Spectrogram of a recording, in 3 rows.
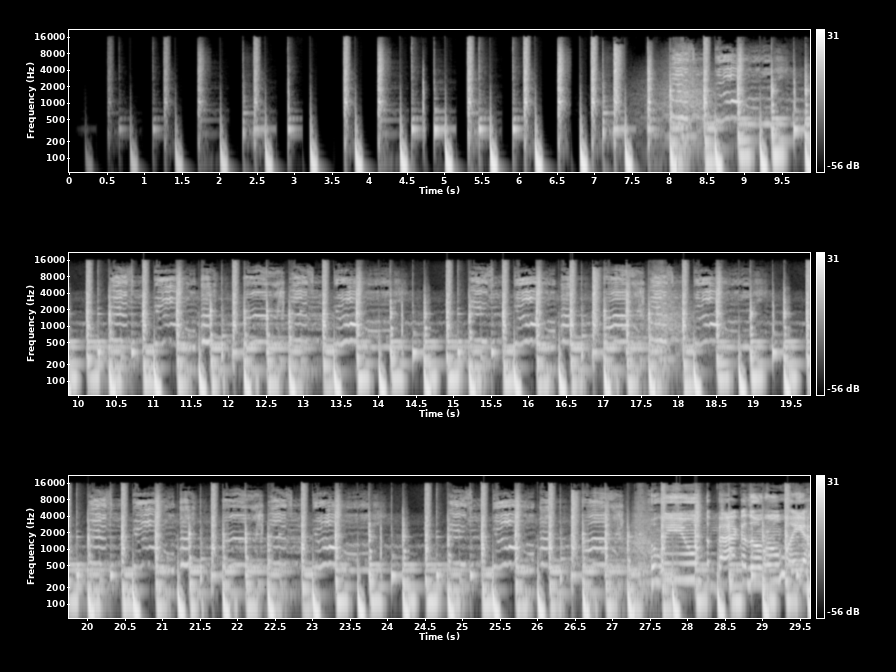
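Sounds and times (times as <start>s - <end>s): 
Afro drum beat at 100 BPM: 0.5s - 29.6s.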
